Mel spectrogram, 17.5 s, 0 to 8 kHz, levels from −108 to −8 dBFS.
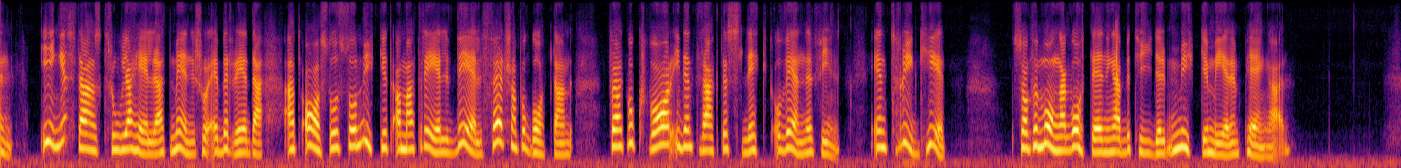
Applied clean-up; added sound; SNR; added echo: neural diffusion model UNIVERSE++.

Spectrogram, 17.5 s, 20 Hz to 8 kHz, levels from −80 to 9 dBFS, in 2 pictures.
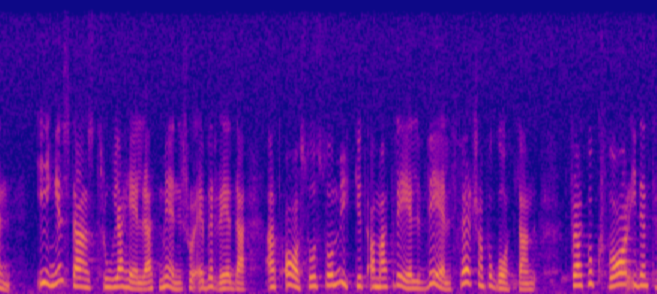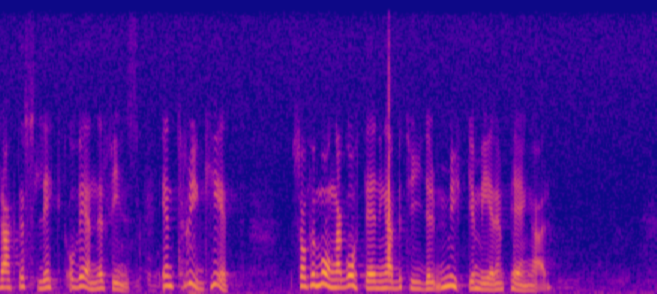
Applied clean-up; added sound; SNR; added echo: none; Clapping; 13 dB; none.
